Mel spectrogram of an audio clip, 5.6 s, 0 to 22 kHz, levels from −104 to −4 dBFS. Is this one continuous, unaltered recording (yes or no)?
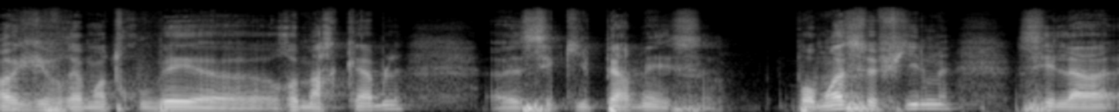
yes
